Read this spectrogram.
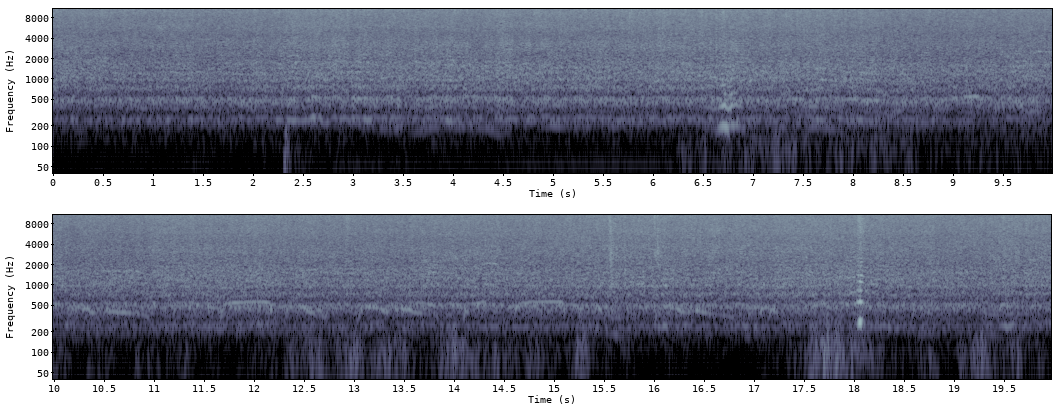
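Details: Bees humming in a softer continuous buzz, joined by low rumbling and a few brief knocks or clicks near the middle and the end.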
